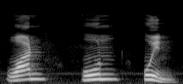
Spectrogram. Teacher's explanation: দুই ঠোঁট থেকে উচ্চারণ, দুই ঠোঁট মিলবে না।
